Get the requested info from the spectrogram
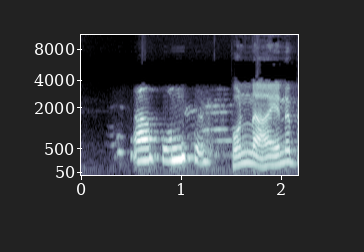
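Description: A person speaking, starting about half a second in, in short phrases with the pitch sliding up and down.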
